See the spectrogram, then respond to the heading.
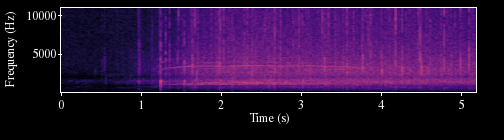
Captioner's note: audience applauds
